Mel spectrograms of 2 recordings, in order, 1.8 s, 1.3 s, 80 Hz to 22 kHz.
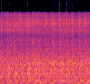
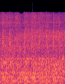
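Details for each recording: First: Puch MS 50 moped, 39,375 km, two-stroke, idling as the clutch is engaged: steady fast even idle with no whine from the clutch, sounding healthy. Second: Puch MS 50 moped, 39,375 km, two-stroke, just started: steady fast buzzing idle with even beat, perhaps idling slightly high.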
